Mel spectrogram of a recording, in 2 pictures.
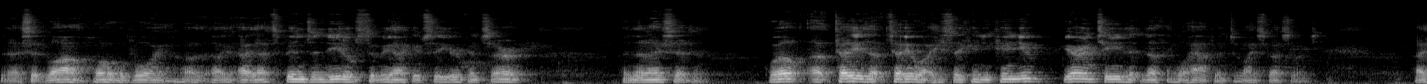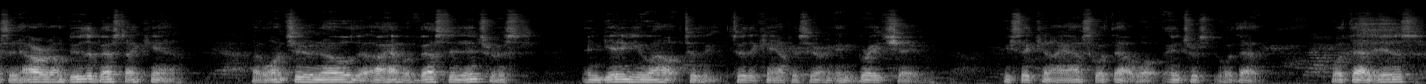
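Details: Adult man with Parkinson's disease, a neurodegenerative disease, for more than 20 years, with visible shakes; Parkinsonian (hypokinetic) speech.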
